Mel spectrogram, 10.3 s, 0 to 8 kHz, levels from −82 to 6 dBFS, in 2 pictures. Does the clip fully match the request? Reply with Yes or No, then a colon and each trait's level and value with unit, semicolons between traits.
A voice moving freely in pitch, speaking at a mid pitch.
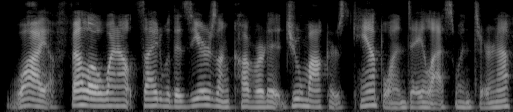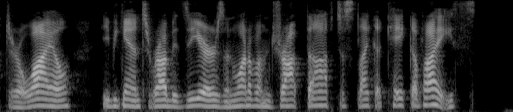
No: average, 3.1 semitones; medium, 165 Hz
